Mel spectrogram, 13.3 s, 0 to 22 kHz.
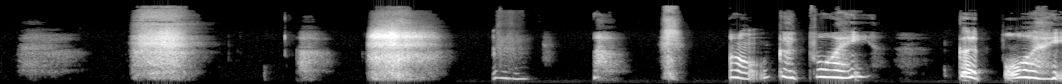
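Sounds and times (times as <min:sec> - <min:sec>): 
person blowing nose into a handkerchief: 0:01.6 - 0:02.6, 0:04.6 - 0:05.6
speech: 0:09.8 - 0:10.9, 0:12.0 - 0:13.2.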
